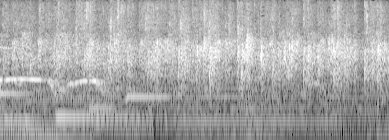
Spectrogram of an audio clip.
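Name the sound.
audience applauding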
